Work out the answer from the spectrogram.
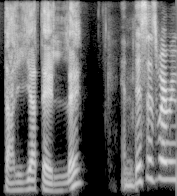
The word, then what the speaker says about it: tagliatelle: Okay, so then there's the GLI, which I think is one of the hardest sounds for English speakers. Yes, Tanya, it's pronounced yi. You hear it in words such as famiglia or tagliatelle.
